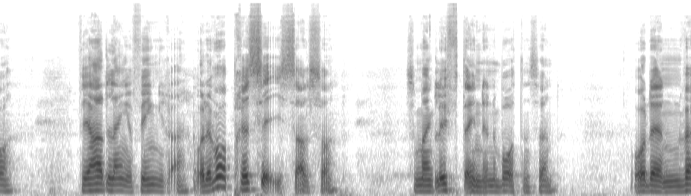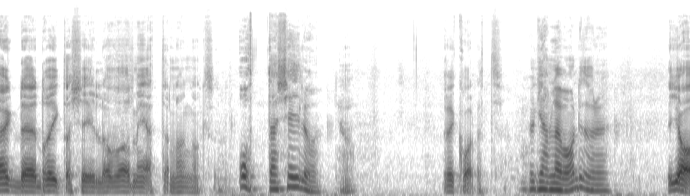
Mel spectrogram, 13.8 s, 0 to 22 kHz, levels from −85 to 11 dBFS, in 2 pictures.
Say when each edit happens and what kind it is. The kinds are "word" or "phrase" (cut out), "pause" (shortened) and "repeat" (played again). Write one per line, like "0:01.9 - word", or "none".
0:01.0 - word
0:04.4 - word
0:07.6 - word
0:08.2 - word
0:11.4 - word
